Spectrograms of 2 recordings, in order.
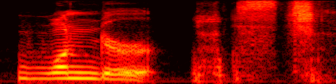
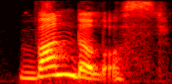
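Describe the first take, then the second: First: The word is said with English pronunciation. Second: The word is said with German pronunciation. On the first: "the proper German pronunciation would not be that" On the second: "the proper German pronunciation"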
